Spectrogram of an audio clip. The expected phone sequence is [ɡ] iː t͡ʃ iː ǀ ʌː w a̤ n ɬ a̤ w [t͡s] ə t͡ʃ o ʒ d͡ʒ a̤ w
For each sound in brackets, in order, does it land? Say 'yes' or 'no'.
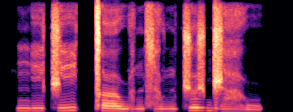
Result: no, no

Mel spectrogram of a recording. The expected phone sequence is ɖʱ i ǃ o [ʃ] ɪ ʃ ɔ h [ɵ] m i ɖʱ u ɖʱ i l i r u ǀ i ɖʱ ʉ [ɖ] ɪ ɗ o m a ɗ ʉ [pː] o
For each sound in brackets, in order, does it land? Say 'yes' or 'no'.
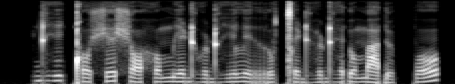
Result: yes, no, no, yes

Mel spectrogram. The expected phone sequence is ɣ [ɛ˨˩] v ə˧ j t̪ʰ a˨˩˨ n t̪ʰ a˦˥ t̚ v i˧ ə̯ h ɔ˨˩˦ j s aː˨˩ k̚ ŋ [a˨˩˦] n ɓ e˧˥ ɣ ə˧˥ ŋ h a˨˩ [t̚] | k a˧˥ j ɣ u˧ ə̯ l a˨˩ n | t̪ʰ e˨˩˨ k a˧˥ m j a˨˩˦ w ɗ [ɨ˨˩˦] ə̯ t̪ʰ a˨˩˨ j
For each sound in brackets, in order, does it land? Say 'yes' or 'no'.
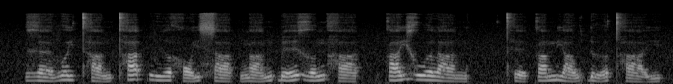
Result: yes, yes, yes, yes

